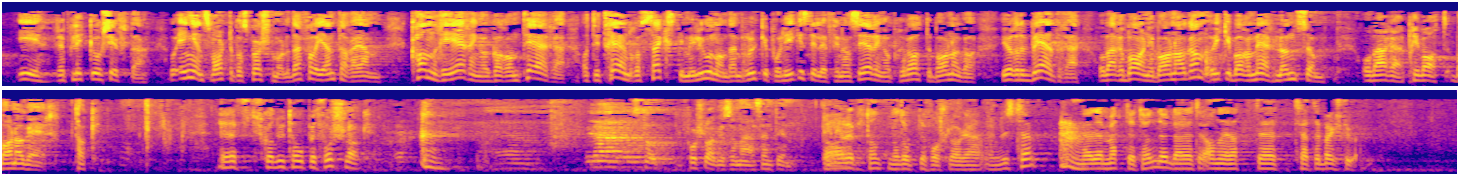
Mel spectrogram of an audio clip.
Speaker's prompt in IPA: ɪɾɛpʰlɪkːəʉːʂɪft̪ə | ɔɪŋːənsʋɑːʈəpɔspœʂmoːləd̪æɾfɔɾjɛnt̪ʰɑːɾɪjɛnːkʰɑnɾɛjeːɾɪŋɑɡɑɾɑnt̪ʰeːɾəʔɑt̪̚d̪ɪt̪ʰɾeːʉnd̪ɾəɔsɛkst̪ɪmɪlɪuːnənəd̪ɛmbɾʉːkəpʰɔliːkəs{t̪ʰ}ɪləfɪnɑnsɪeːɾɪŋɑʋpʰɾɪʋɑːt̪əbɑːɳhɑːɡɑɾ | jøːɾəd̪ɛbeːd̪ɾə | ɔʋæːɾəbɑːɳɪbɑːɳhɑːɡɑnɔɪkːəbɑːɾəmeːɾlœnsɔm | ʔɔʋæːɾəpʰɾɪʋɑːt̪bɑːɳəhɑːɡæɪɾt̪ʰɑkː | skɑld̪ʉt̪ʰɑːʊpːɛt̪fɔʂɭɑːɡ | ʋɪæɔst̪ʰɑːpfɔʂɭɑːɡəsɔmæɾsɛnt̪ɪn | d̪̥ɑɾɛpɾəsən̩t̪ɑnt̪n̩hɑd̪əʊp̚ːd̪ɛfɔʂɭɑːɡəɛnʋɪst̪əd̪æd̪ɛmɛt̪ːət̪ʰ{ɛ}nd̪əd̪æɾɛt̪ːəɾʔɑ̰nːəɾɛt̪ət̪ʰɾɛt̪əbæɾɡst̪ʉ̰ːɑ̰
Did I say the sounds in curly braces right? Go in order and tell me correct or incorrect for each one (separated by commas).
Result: incorrect, incorrect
